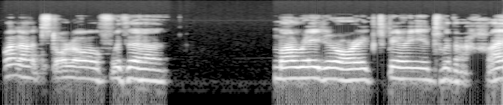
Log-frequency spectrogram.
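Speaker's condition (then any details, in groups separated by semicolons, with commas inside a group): Cerebral palsy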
